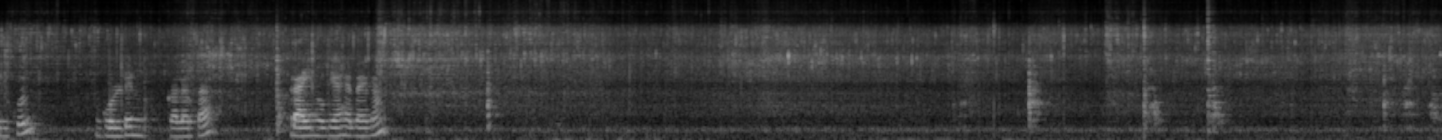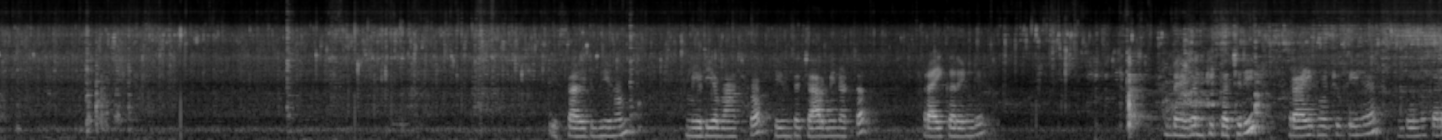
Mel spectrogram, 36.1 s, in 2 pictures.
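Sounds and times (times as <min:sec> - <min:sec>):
food sizzling in oil: 0:00.0 - 0:36.0
metal spatula scraping pan: 0:11.9 - 0:13.2, 0:16.8 - 0:18.4, 0:31.6 - 0:34.6.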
